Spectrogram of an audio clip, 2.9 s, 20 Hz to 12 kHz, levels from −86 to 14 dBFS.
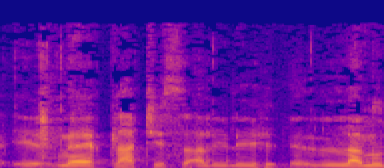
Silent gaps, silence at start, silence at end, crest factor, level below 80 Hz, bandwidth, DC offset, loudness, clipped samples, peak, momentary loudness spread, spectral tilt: none; 0 s; 0 s; 18 dB; -60 dBFS; 11 kHz; under 0.1%; -21 LUFS; under 0.1%; -2 dBFS; 13 LU; -4 dB/octave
